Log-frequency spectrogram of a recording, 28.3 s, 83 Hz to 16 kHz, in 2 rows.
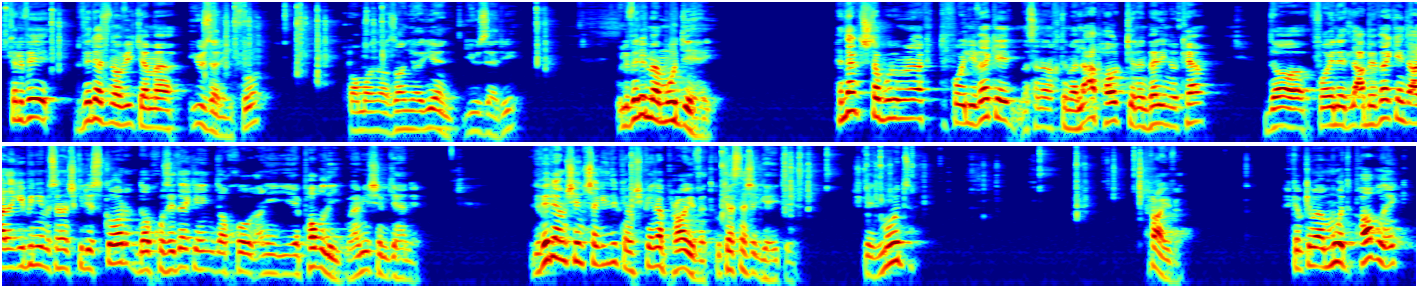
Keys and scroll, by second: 0.4 shift+', 1.7-4.2 typing, 5.2 Right, 20.3-23.7 typing, 24.8 shift+p, 25.3 Return.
